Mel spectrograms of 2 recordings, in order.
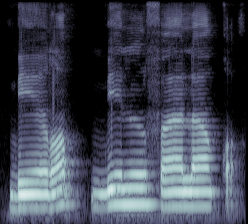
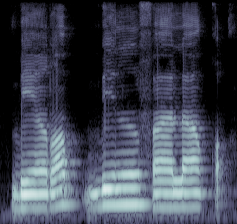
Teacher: Q mati di akhir itu Qalqalah kita pantulkan maka kalau kita berhenti kita pantulkan dulu huruf Qalqalah ini kita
